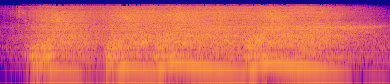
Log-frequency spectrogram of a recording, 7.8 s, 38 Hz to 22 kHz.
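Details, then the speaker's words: Mk4 Golf GTI AUM with diverter valve-to-wastegate actuator vacuum pipe intact, no leak: three clean throttle blips, revs climb and fall smoothly with no flutter on lift-off; normal turbo sound. "So when there's no leak, this is what it should sound like, if you can hear."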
